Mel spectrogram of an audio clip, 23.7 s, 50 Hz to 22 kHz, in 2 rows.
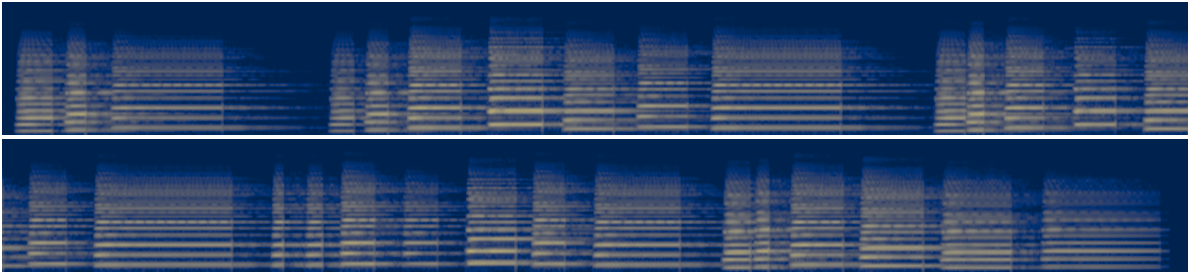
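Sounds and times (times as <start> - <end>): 
accordion: 0.2 - 23.6.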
